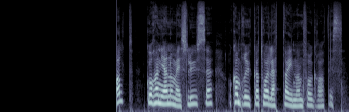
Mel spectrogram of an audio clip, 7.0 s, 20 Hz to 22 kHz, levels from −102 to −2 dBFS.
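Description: It's a speech clip, and it opens on an audio dropout to silence: from the very start until about 2.34 s there's pure silence, no room tone at all, before the speech cuts in mid-flow. Most likely the input was lost while the recorder kept writing.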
